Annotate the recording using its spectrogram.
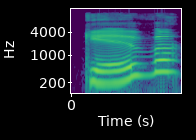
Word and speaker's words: GXVE: It's called Give, but it's spelled like G X V E.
